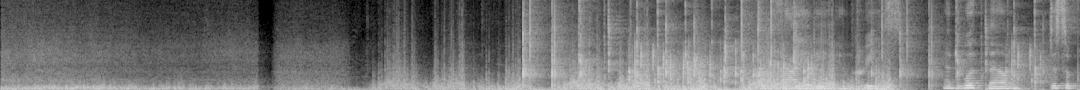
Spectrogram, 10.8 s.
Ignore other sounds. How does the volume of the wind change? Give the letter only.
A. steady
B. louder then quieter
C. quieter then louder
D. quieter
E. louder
C.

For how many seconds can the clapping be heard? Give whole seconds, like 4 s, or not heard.
5 s.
